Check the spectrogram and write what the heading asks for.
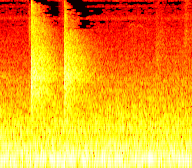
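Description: Powder hose being pushed onto the barb of a powder coating gun, squeaking twice, about half a second apart, as the tubing rubs over the fitting.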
